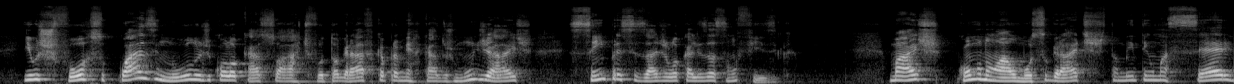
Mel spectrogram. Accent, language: Brazilian, Portuguese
